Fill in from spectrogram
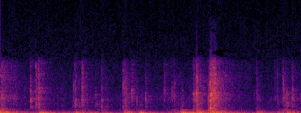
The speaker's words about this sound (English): Oh, all right. Let me get the door open.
